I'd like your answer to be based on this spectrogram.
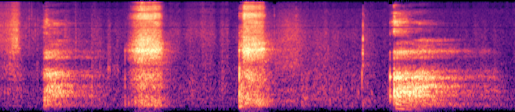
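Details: Several explosive, deliberately self-induced sneezes, about three bursts with sharp onset and hissing airflow, short sniffs between; sneezing.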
